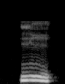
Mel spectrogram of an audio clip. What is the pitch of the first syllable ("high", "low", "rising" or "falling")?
low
